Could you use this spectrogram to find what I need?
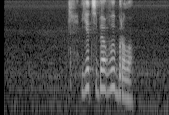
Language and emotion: Russian, neutral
